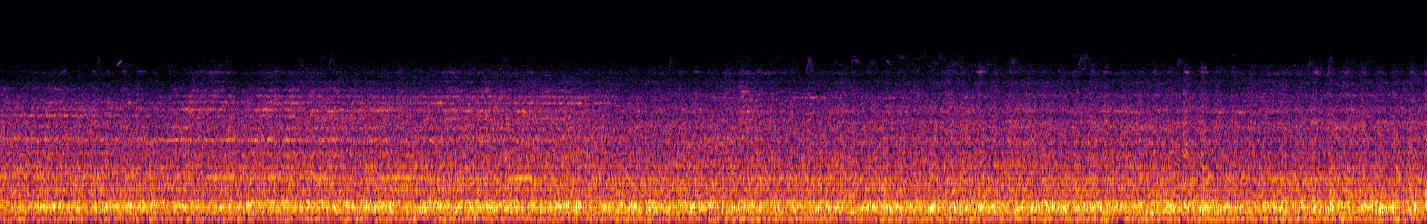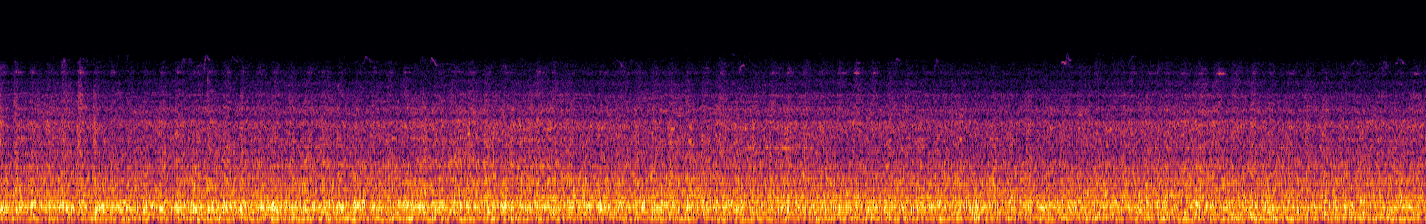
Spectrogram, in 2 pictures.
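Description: Qube cement freight train rolling past at a steady speed: continuous wheel-on-rail rumble and clatter of the wagons, with a faint high wheel squeal during the first several seconds.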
